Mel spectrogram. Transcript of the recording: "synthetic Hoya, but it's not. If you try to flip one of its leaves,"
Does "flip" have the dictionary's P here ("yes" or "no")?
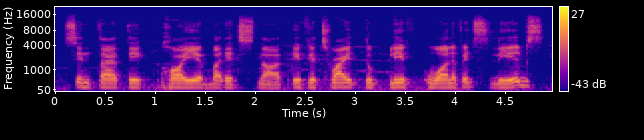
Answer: no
